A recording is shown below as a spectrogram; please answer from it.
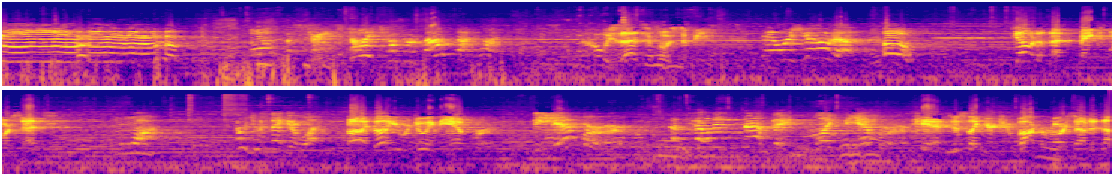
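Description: An impression of Chewbacca's Wookiee roar played over a loudspeaker system: a loud, wavering, warbling howl lasting about two seconds. It is followed by further voice-like growls and noises, with music underneath.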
